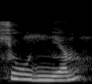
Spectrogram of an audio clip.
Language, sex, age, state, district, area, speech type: Sanskrit, female, 18-30, Kerala, Thrissur, rural, spontaneous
